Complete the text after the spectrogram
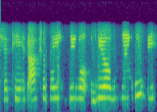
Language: Kashmiri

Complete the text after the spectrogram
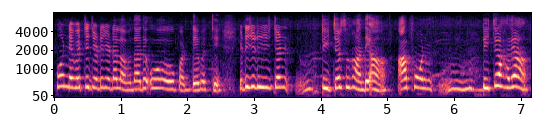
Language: Dogri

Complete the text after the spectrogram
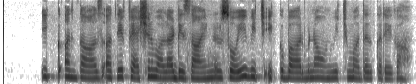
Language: Punjabi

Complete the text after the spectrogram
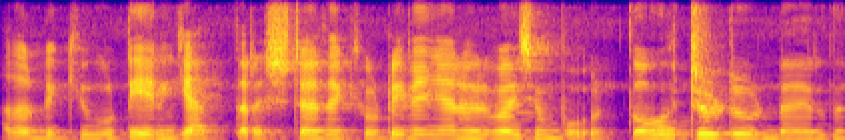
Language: Malayalam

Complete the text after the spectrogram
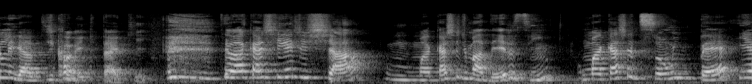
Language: Portuguese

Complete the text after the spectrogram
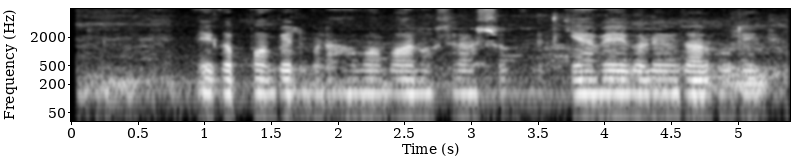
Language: Eastern Balochi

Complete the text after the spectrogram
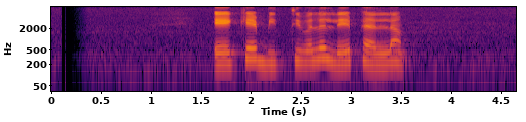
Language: Sinhala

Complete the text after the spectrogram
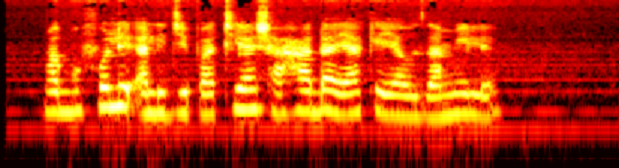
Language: Swahili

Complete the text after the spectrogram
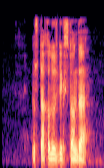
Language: Uzbek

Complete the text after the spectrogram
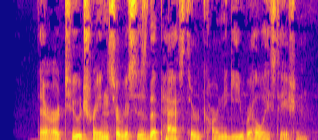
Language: English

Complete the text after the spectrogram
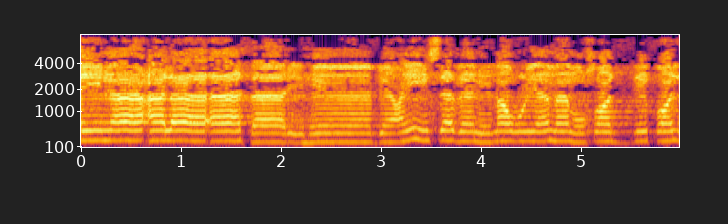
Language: Arabic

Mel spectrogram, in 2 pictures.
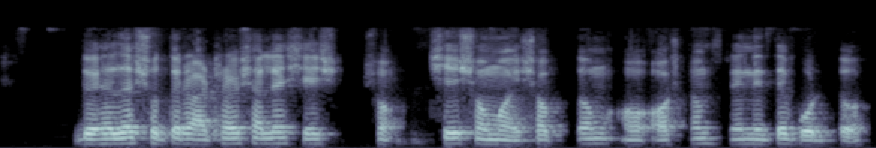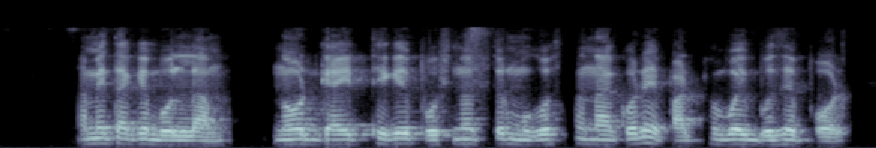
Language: Bangla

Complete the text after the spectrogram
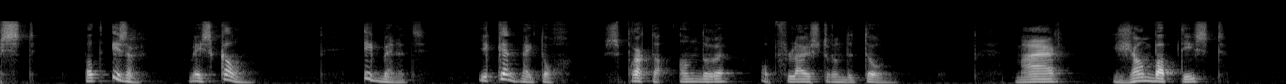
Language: Dutch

